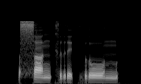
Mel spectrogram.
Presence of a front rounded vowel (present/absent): absent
